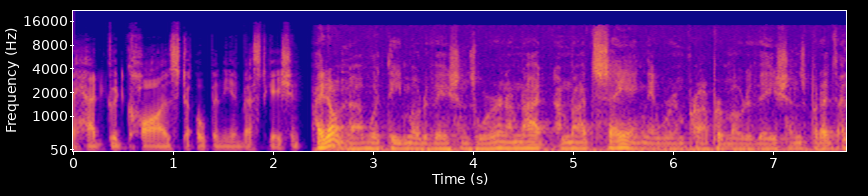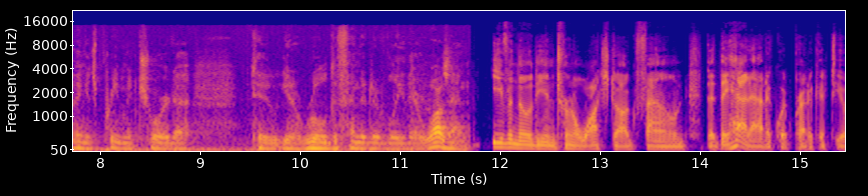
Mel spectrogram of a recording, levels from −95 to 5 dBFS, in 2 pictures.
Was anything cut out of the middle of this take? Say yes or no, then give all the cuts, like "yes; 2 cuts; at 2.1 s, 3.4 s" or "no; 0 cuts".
no; 0 cuts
